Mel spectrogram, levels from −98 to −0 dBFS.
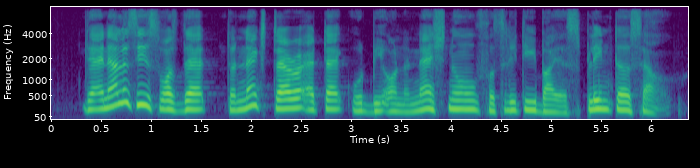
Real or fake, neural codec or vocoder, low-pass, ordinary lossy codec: real; none; 7.2 kHz; none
